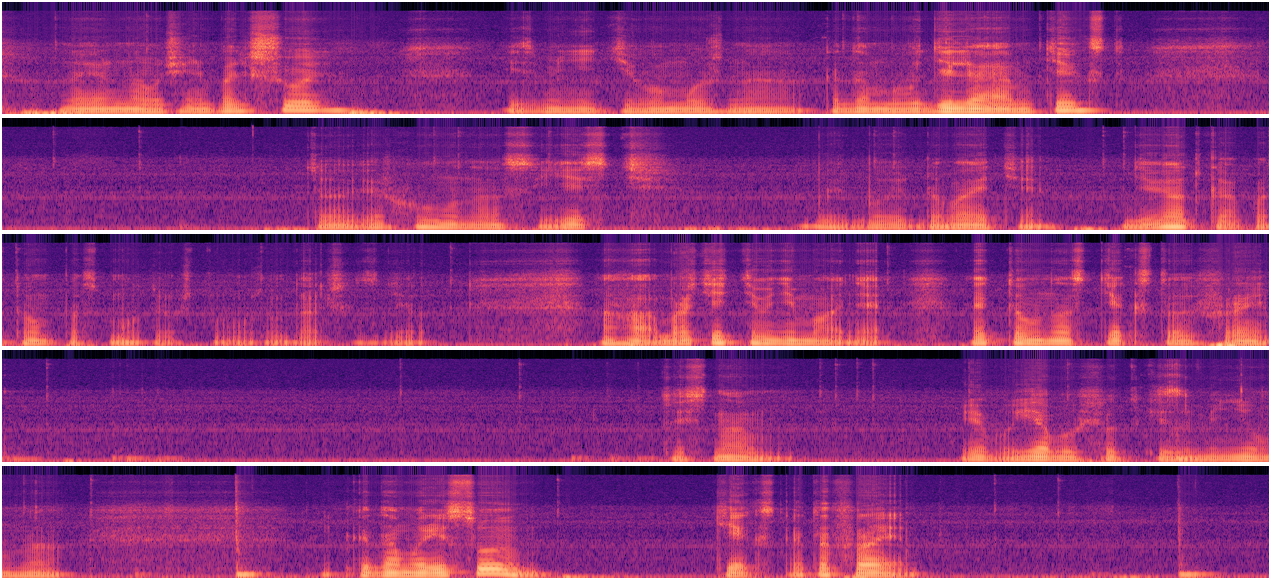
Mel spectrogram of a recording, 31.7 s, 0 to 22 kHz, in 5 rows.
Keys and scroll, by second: 19.7 ctrl+z, 22.1 ctrl+z, 25.0 ctrl+x, 26.6 Delete, 31.3 Delete.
